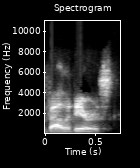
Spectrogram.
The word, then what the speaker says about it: Valadares: It's pronounced Valadares.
